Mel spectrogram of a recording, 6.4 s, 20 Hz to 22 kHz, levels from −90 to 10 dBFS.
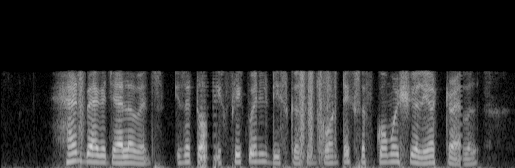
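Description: Bluetooth CVSD headset codec damage runs through the whole speech clip: a one-bit-per-sample stream at 64 kHz whose step size adapts, so nothing above 4 kHz survives. Loud high-frequency parts outpace the step and distort, s sounds turn scratchy, and a granular hiss sits underneath.

Cable scratch noise at 0.92 to 1.07 s sounds like a brief rustling burst at about 5 dB below the speech, likely from a worn cable or connector shifting and rapidly changing its contact resistance.

Bluetooth headset packet repeated at 2.51 to 2.74 s: over about 218 ms, roughly 139 ms of voice packets were lost, and the chip decoded the previous packet's bits again in their place. The longest run, around 20 ms, gives a short buzz near 267 Hz from the 3.75 ms repetition.

Cable scratch noise returns at 3.70 to 4.21 s, longer and louder, roughly level with the speech, a dense uneven scratching.

Bluetooth headset packet repeated again at 5.76 to 5.80 s: about 30 ms of packets were replaced by repeats of the last good one, leaving a brief buzzy stutter.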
